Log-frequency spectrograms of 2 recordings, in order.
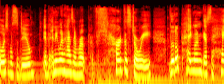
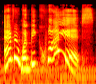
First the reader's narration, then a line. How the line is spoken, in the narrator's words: hollered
